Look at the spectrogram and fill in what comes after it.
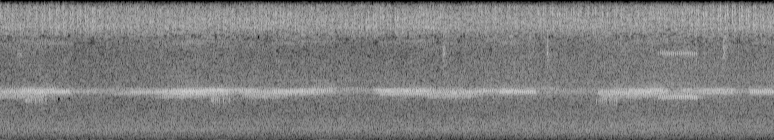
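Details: A cricket trills steadily at night in a high, continuous band, with soft wind noise underneath.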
